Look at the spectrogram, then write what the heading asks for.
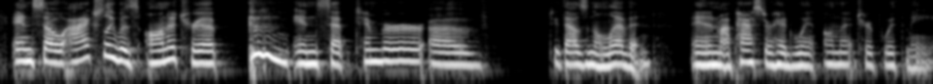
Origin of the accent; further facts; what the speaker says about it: Kennett, Missouri, United States; moved away as an adult; also born or lived in Piggott, Arkansas; now in Honduras; I'm originally from Kennett, Missouri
